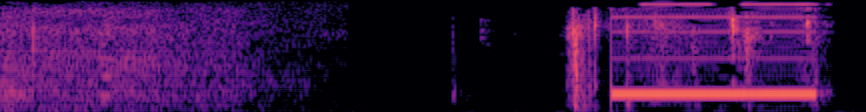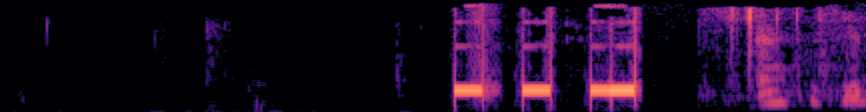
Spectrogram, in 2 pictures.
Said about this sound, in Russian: Вас приветствует компания «Диалог Терминал». Наберите в тональном режиме внутренний номер сотрудника или дождитесь ответа секретаря.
